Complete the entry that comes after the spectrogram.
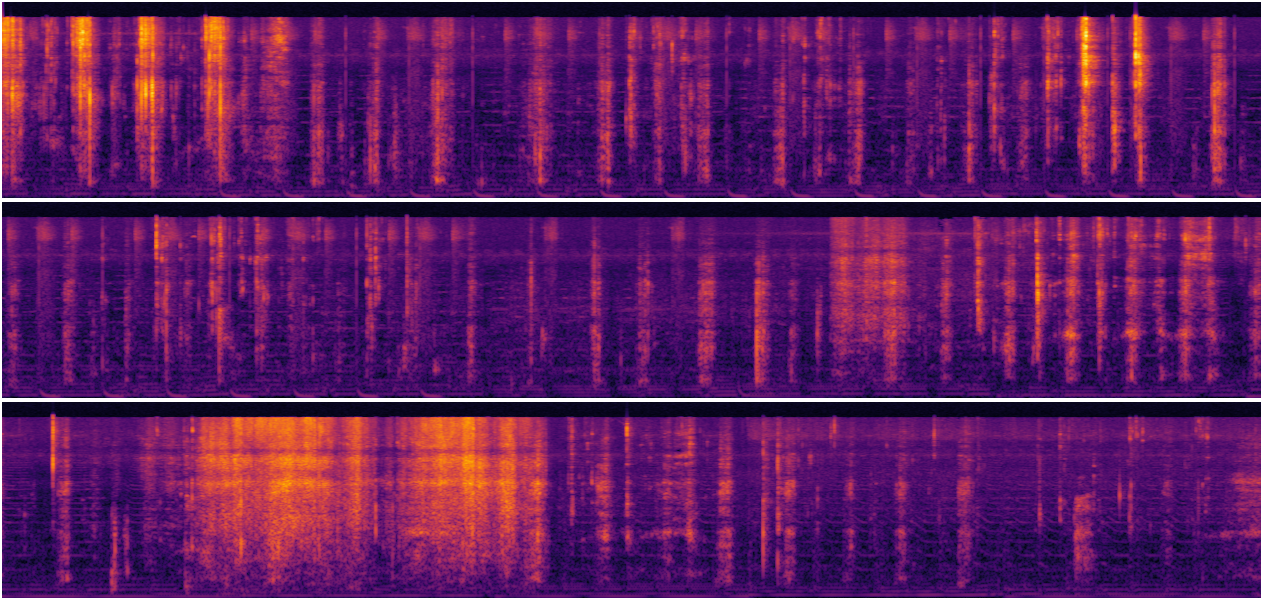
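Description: Close-miked crunching and chewing of raw green lalapan vegetable, many sharp crisp bites at first, then sparser chewing. About twenty seconds in, a louder rushing noise lasts about three seconds.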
